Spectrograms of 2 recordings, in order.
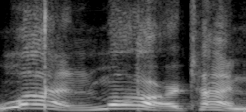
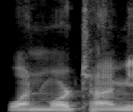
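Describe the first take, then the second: First: "One more time" drawn out slow and pitched higher, like a stage director; showbiz catchphrase. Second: Said in the usual way. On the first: Shown as a demonstration. Performing the old show business saying with a slow, high theatrical call. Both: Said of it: "like the old show business saying".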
